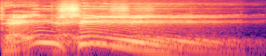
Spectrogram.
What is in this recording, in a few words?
Dutch Announcer; SSBU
